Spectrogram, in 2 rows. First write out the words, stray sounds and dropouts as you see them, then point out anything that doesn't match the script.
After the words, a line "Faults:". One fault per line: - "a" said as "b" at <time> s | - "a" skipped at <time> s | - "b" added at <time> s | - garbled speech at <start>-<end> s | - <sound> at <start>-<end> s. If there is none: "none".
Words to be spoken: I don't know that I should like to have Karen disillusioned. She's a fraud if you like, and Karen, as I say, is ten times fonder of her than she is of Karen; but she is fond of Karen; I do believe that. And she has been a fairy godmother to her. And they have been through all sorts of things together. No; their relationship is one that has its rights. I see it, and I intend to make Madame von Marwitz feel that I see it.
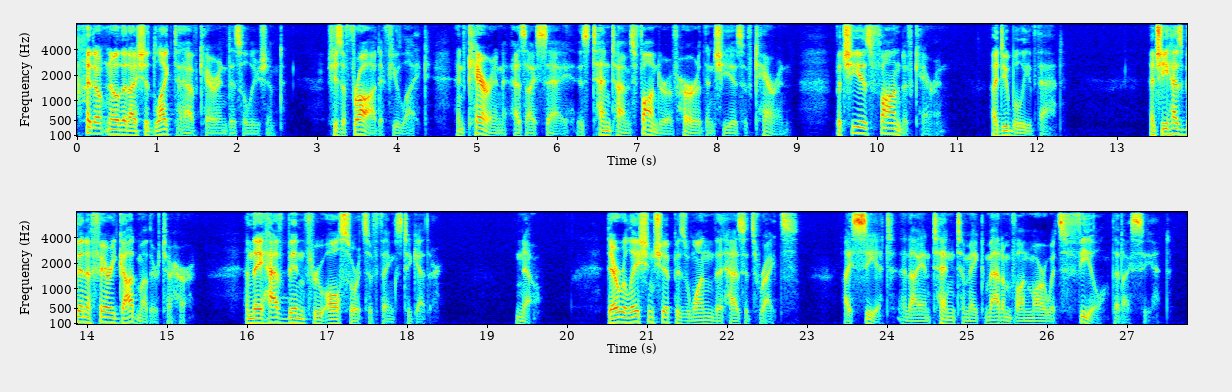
I don't know that I should like to have Karen disillusioned. She's a fraud if you like, and Karen, as I say, is ten times fonder of her than she is of Karen; but she is fond of Karen; I do believe that. And she has been a fairy godmother to her. And they have been through all sorts of things together. No; their relationship is one that has its rights. I see it, and I intend to make Madame von Marwitz feel that I see it.
Faults:
none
